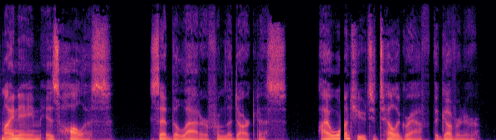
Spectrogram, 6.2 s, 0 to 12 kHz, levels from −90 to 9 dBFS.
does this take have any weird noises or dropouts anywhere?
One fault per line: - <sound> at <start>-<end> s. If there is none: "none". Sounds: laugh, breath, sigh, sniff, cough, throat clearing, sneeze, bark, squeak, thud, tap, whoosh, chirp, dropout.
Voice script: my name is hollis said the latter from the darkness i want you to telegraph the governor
- dropout at 4.3-4.3 s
